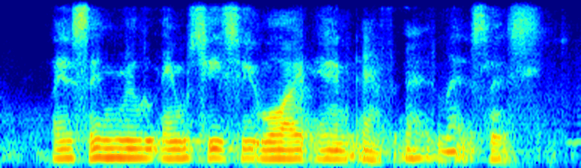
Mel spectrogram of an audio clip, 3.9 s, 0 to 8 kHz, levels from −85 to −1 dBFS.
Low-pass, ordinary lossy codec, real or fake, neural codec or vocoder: 7.2 kHz; Opus, 24 kbps; fake; codec, 16 kHz, 1 kbps, FreqCodec, larger model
